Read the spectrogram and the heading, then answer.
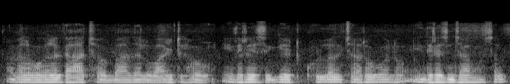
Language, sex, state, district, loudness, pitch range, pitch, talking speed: Hindi, male, Bihar, Lakhisarai, -17 LUFS, 105-110 Hz, 110 Hz, 225 wpm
